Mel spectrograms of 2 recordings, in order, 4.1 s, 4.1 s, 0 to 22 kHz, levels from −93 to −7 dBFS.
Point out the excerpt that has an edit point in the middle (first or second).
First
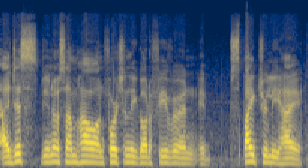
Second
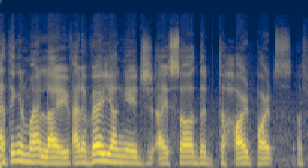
second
